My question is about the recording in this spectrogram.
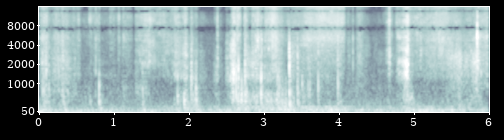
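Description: Faint rustling and a few soft crackles and taps of paper pages and tucked cards being handled and turned in a handmade junk journal.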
